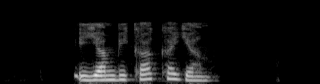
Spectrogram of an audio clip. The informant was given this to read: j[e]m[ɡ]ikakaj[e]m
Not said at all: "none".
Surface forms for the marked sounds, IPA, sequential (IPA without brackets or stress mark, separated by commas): a, b, a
